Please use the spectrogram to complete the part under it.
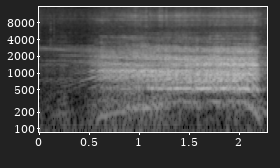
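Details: Trained Charolais cow from 2017, lowing as its owner calls it to come. The brief, loud moo lasts about 1.6 seconds, scoops upward at the onset, then holds a steady tone before stopping abruptly.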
